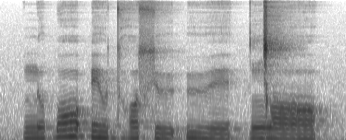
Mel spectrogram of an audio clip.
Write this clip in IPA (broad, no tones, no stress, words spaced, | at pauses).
nʊɓɔ ʔeʊ̯dʱɔsʉ ʔʉɪ̯ | ŋ͡ǀɒ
